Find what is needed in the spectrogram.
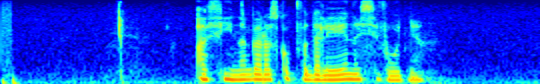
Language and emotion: Russian, neutral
